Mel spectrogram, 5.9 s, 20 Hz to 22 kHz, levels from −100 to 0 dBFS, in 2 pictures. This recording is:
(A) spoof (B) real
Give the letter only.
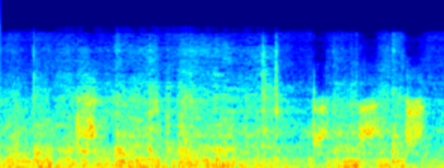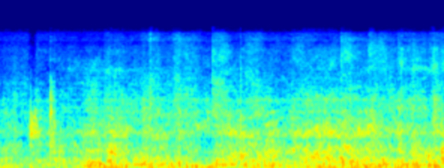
A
